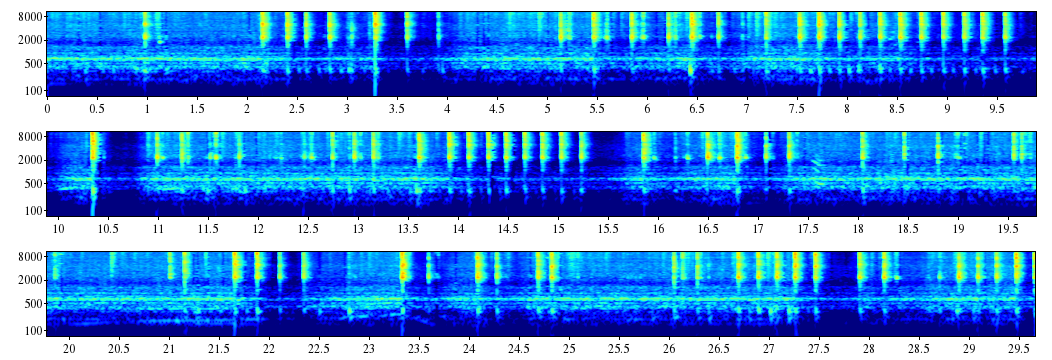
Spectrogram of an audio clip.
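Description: Large kitchen knife chopping tomatoes on a wooden cutting board: quick runs of sharp knocks, several a second, in bursts with short pauses between them.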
